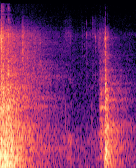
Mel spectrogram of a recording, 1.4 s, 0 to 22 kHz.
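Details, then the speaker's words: VW Golf 5 tailgate lock after wiring repair: solid thunk then crisp single click as the lock actuator throws, where before only mechanical clicking was heard; actuator now working properly. "чуєте спрацьовий замок бо було тільки механічне щолкання"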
